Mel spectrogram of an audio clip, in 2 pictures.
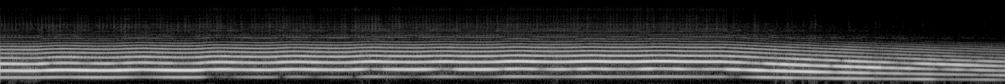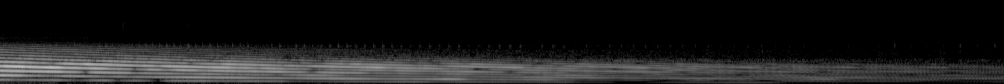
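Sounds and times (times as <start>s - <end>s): manual siren wailing: 0.0s - 20.0s.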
